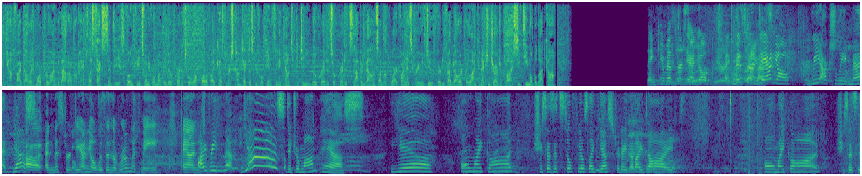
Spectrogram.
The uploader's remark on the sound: She’s also doing a special reading of the studio audience.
